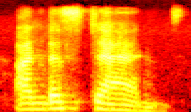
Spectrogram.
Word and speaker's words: understand: Okay, all of this is going to take the stress on the second one, which is in understand, it is going to be on stand. In overflow, it is going to be on flow, right?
